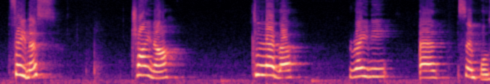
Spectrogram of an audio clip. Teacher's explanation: So stress falls on the first syllable.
